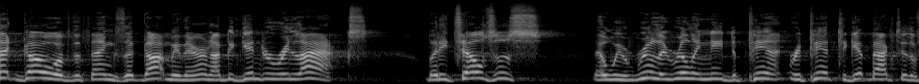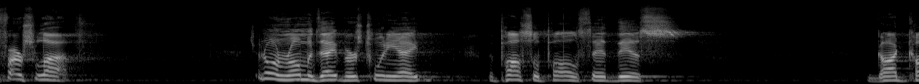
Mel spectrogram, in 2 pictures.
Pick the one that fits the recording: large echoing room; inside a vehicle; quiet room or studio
large echoing room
